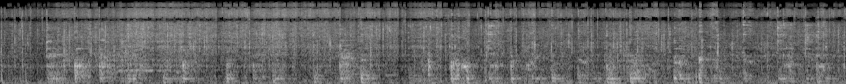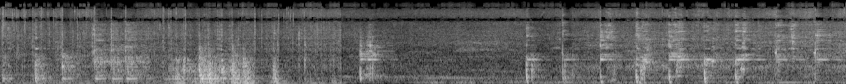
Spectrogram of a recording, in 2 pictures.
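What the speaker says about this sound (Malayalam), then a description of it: "മീൻകൂട്ടാൻ ഒന്ന് കാച്ചട്ടെ കേട്ടോ" A fish curry is tempered in a pan with a loud, close sizzle and repeated scraping stir strokes. The sizzle briefly drops away near the end before the stirring bursts resume.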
